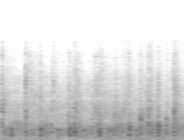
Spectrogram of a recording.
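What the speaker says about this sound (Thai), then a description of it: "ปรบมือต้อนรับนะครับผู้ช่วยศาสตราจารย์ดร." An audience at a science book launch and panel discussion applauds in welcome, a brief spell of scattered, moderately faint clapping with individual claps popping out of a steady wash.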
